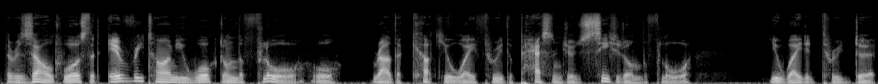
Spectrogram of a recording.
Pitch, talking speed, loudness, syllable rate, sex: 95 Hz, 185 wpm, -20 LUFS, 4.7 syllables/s, male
